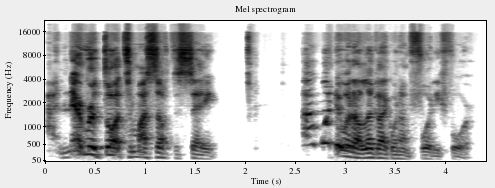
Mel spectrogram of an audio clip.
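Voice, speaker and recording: Casual live-stream host, man, 40s, husky and tired, lively swings in pitch, slangy. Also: brisk. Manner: laid-back slangy, drifts from mumbling to excited. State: tired, yawning. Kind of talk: casual live chat reading comments.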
